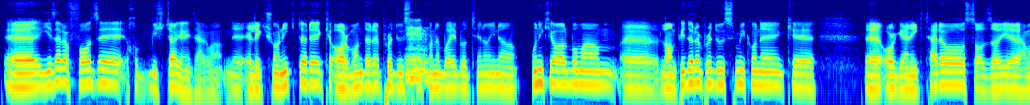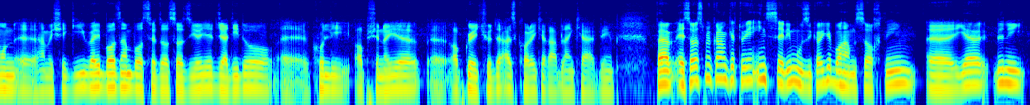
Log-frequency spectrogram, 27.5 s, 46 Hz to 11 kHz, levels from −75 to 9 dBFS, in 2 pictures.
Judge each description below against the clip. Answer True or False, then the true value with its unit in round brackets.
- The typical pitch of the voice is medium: False (115 Hz)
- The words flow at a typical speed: True (140 wpm)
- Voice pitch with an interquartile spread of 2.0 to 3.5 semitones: False (4.3 semitones)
